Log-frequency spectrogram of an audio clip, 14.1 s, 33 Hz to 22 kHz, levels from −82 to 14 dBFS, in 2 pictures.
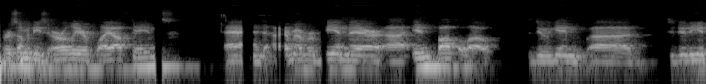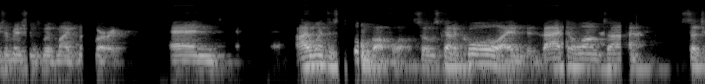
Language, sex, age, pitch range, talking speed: English, male, 30-49, 100-125 Hz, 210 wpm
